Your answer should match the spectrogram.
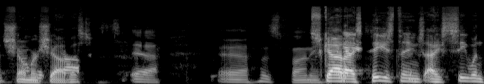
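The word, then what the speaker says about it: shomer shabbos: eric said show me chavez that's from the big lebowski i don't roll i don't roll on walter you're not even jewish man it's showmer shabbos is the way to pronounce that shomer shabbas these things i see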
